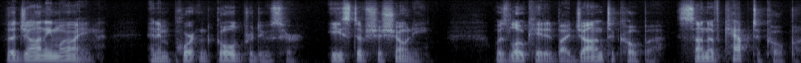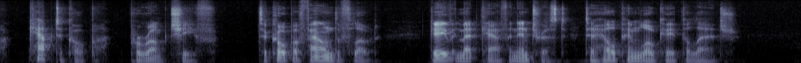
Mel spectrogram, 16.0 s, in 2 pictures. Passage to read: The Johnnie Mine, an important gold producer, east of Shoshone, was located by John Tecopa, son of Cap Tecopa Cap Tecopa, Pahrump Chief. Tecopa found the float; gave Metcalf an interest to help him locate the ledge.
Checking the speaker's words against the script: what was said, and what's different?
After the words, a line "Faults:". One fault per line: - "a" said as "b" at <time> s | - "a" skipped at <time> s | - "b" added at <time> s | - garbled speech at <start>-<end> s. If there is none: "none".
The Johnnie Mine, an important gold producer, east of Shoshone, was located by John Tecopa, son of Cap Tecopa Cap Tecopa, Pahrump Chief. Tecopa found the float; gave Metcalf an interest to help him locate the ledge.
Faults:
none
